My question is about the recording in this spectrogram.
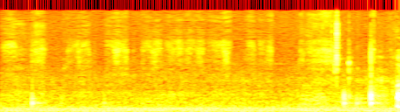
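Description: Marker pen writing on a whiteboard: a run of short, light scratchy strokes, with a couple of small taps near the end.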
